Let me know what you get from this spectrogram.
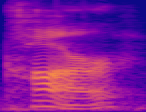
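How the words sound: It ends with a strong, hard R sound. "the R is very, very visible"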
